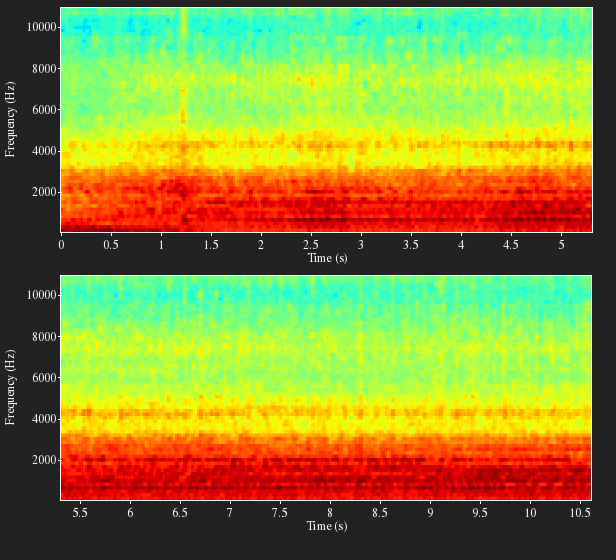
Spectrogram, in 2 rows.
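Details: 2004.5 Dodge RAM 2500 Cummins diesel at idle: steady loud clatter with uneven knocking beat around three per second; rough idle, owner unsure if normal and notes excessive vapor from oil fill cap, suspected blow-by.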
